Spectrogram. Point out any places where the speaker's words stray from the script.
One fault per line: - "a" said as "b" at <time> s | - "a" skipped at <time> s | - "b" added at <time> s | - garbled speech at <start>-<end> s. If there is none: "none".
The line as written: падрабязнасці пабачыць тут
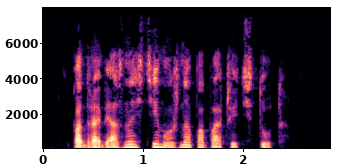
- "можна" added at 1.2 s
